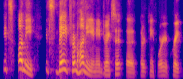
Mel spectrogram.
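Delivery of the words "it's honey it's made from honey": high, loud, insistent film quote; movie character impression. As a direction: exclaim it like an eager film character. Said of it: "He goes".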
